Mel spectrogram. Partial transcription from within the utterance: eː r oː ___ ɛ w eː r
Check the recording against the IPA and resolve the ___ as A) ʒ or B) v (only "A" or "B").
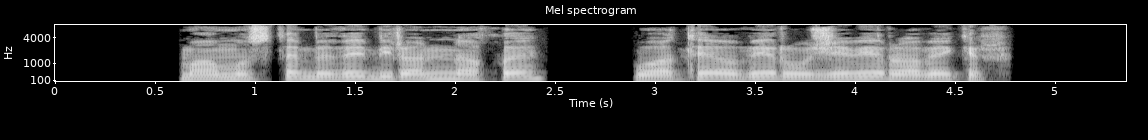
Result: A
